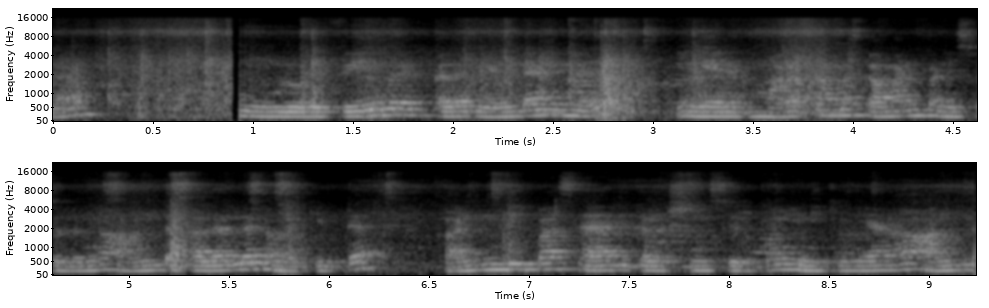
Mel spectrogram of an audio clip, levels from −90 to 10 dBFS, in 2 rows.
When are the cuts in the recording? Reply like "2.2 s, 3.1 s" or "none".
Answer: 1.0 s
